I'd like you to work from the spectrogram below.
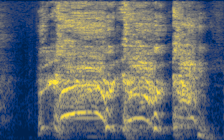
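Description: Throat clearing and coughing: three loud, rough, voiced bursts in quick succession, each breaking off abruptly, with no speech around them.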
